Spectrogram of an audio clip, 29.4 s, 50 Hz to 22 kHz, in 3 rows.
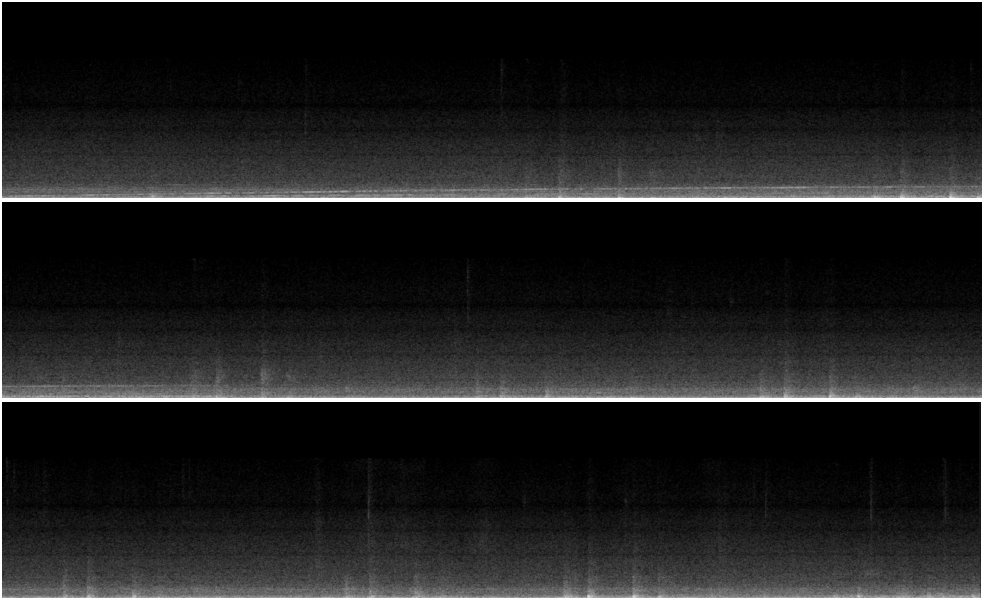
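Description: Tokyu 8500 series commuter train accelerating, heard from inside the passenger car: the traction motors' whine rises steadily in pitch for about twelve seconds and then stops. After that there is the rumble of the wheels on the rails, with scattered clacks over rail joints.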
